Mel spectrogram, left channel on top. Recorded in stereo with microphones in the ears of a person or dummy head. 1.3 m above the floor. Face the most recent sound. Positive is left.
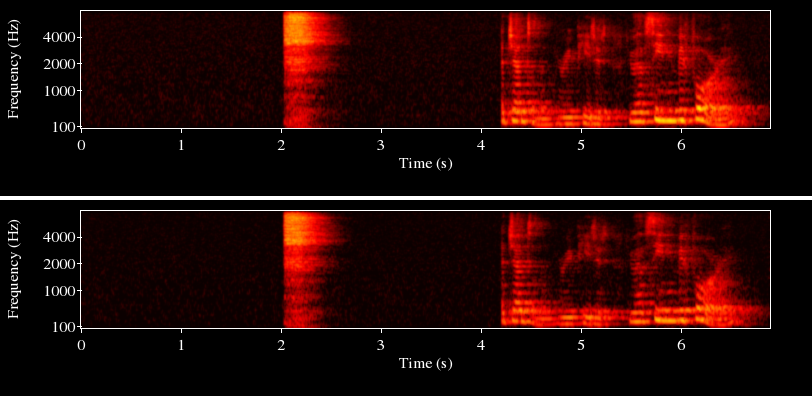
turn(degrees=15)  # may be behind; listen again after turning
